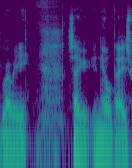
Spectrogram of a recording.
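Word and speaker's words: Roewe: so they had to change it to what it phonetically sounds like in Chinese, which is Roe.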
